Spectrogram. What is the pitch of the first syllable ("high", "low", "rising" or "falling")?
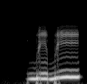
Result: low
